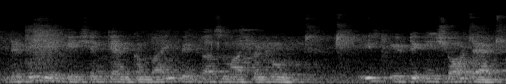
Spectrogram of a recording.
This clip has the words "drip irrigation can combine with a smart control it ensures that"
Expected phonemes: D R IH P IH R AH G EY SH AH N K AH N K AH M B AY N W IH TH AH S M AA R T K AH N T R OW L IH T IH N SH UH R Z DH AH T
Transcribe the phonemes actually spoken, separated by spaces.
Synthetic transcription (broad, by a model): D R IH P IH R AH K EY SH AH N K AH N K AH M B AY N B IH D AH S M AA R T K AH N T R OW L IH T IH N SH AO R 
